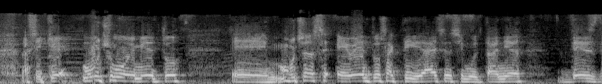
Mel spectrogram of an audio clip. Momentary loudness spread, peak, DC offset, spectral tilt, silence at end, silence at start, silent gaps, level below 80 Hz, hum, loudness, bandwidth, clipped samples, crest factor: 6 LU; -4 dBFS; under 0.1%; -5 dB/octave; 0 s; 0 s; none; -42 dBFS; none; -17 LUFS; 13.5 kHz; under 0.1%; 12 dB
